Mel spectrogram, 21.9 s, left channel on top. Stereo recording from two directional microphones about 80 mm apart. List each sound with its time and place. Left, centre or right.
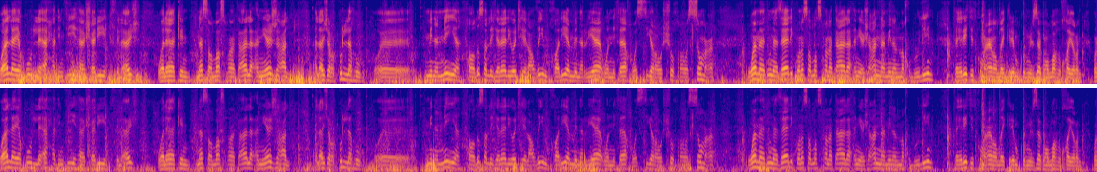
0.0 s speech: left
4.0 s speech: left
8.5 s speech: left
17.7 s speech: left
18.5 s speech: left
19.1 s speech: left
